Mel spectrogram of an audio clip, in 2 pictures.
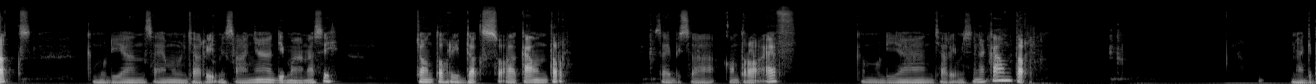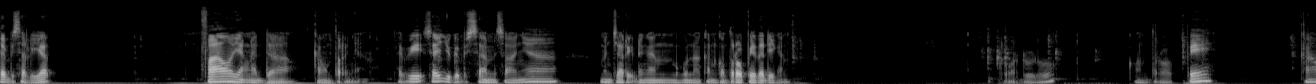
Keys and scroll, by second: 5.9 ctrl+f, 24.3 ctrl+p.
